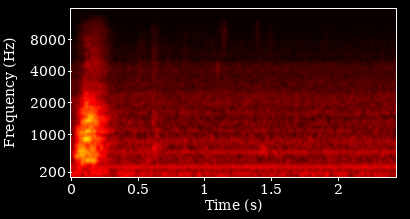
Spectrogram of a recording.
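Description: A dog gives a single short bark during rough play between dogs.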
